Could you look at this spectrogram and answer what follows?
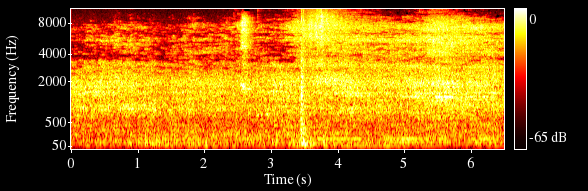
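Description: Outdoor traffic noise: a steady rumble of road vehicles, with a vehicle's engine hum rising out of it about halfway through.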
